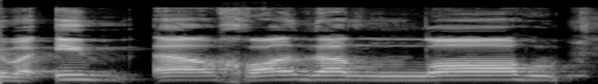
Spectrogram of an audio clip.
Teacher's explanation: حمزہ تو باریک ہے، خا موٹا ہے، ذال باریک ہے، لفظ اللہ وہ پر پڑھا جائے گا۔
